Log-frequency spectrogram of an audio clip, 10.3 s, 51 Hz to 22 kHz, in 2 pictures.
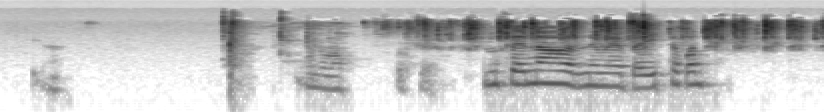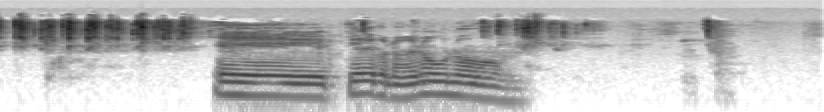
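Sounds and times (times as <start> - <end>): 
speech: 2.1 - 4.7, 6.5 - 8.6
dice rattling as they are rolled: 2.3 - 6.6, 7.4 - 9.7.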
